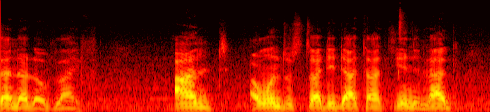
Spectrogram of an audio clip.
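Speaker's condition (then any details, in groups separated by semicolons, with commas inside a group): Cerebral palsy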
